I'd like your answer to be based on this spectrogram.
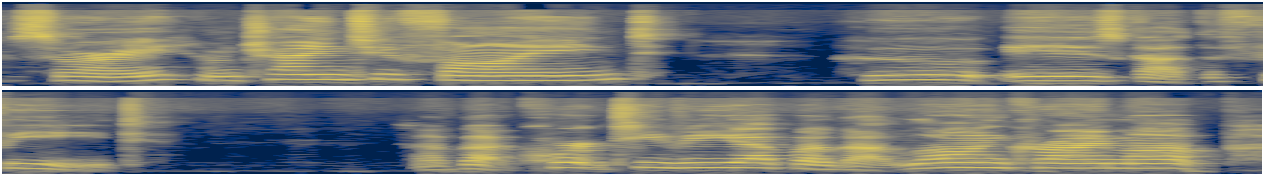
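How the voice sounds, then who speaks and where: A woman's voice: mid-range voice, slow pace, a little mellow. A woman hosting a casual livestream, greeting chat viewers by name with a tired morning voice. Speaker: livestream host.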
